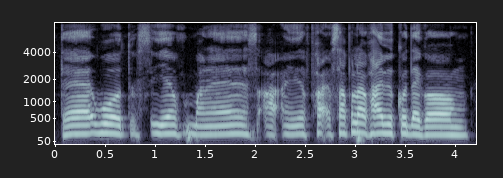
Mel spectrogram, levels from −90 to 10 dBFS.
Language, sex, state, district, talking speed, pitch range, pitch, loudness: Chakma, male, Tripura, Dhalai, 155 wpm, 160-180 Hz, 170 Hz, -15 LUFS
